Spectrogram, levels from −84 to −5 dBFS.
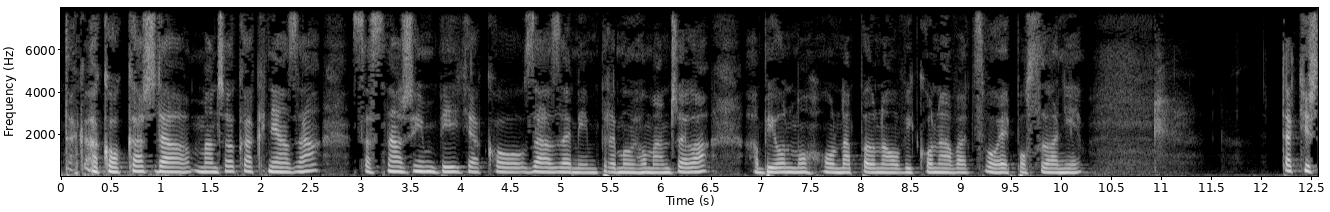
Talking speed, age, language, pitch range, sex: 100 wpm, 40-59, Slovak, 200-220 Hz, female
